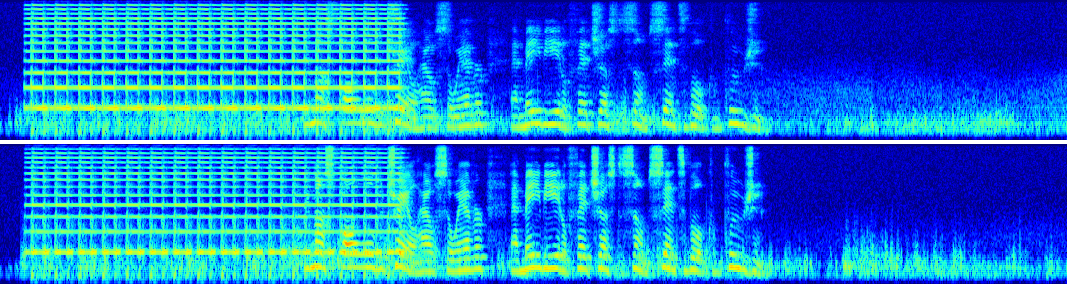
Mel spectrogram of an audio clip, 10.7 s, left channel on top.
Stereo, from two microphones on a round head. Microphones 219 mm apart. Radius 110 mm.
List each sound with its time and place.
0.2 s an alarm: 60° left (ahead or behind), 5.5 m
3.0 s a woman speaking: 50° right (ahead or behind), 1.0 m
